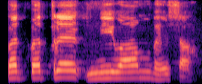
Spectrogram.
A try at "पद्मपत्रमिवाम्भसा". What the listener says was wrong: ये पद पत्र नहीं है, पद्म। ये मैं है इसमें जुड़ा हुआ। पद्म पत्र मिवाम्भसा। पद्म पत्र मिवाम्भसा।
